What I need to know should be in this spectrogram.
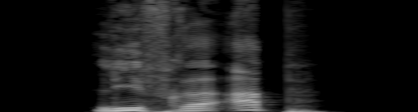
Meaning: inflection of abliefern: 1. first-person singular present 2. first/third-person singular subjunctive I 3. singular imperative
- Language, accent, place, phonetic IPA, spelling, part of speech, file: German, Germany, Berlin, [ˌliːfʁə ˈap], liefre ab, verb, De-liefre ab.ogg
